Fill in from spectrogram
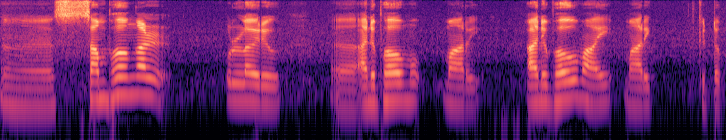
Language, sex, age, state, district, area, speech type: Malayalam, male, 18-30, Kerala, Thrissur, urban, spontaneous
